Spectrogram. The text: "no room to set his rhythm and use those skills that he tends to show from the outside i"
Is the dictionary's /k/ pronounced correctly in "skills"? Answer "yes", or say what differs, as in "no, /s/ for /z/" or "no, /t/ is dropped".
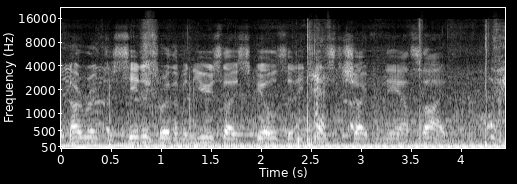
yes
